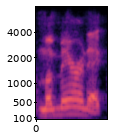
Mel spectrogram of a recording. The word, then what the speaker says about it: Mamaroneck: Coming to us from, am I pronouncing it right? Is it Mamaroneck? Is that where you're at? – Yeah, Mamaroneck, although I am actually back in the hotel room at White Plains because, look, the U.S.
